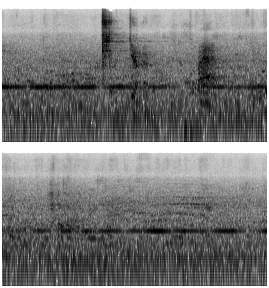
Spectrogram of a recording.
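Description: Longswords striking in a sparring exchange: a sharp metallic clash about two seconds in, a lighter one just after, and another about four seconds in, over a steady hum.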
